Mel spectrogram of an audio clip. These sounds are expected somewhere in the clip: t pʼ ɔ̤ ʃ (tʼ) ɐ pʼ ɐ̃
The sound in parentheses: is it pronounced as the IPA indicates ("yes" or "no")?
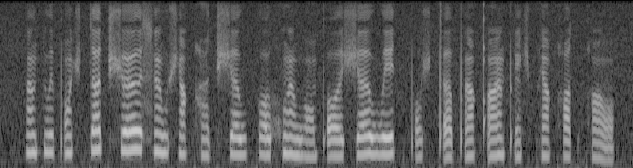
yes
